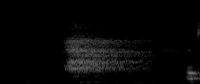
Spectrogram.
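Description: A woman takes a single audible breath, starting about half a second in and fading over about a second.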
